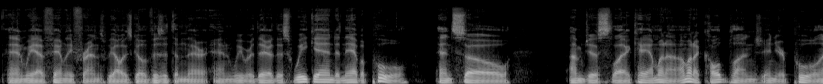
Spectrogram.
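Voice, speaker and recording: A man's voice: very deep voice, no echo, clean studio sound. A man in his forties hosting a podcast, chatting casually and rambling through stories with plenty of fillers. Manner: relaxed, rambling storyteller with many fillers. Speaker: podcast host. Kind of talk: casual interview chat.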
